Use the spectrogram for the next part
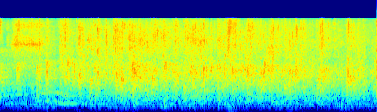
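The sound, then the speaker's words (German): Sustained audience applause for three volunteers stepping up onto the stage, a dense, steady wash of many hands clapping at an even loudness for several seconds with no voices standing out. “Gebt ihnen mal einen Applaus.”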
